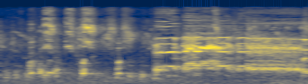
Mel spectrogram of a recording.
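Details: Roosters on a farm in a village, filmed while eating tomatoes; after a second and a half of scattered clucks and rustling, a loud harmonic crow starts and is held steady to the end.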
